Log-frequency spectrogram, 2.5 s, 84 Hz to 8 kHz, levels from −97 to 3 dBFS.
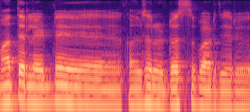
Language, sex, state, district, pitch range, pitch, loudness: Tulu, male, Karnataka, Dakshina Kannada, 105-120 Hz, 110 Hz, -15 LUFS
